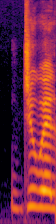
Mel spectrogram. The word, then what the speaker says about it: dual: एक साथ हम जुएल पढ़ेंगे, मतलब कि DUAL जहाँ भी साथ में दिखे हमें उसे हम सीधा जुएल पढ़ देंगे। और जब भी डी के बाद से UAL आए, UATE आए तो उसमें हम डी का उच्चारण ज से करेंगे। यहाँ तक तो बात आप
